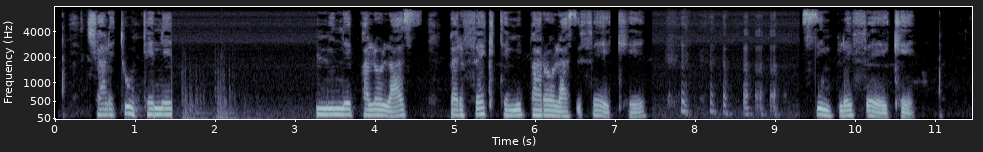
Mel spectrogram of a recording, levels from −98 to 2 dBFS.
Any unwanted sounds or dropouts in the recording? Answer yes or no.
yes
